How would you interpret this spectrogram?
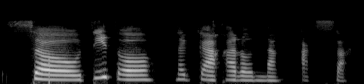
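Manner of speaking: ordinary delivery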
